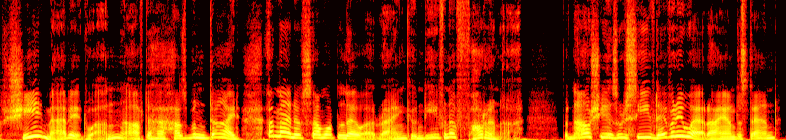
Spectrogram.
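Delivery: put-on high, chattering elderly lady; Mrs Williams voice. A narrator's reading. Narrator voicing Mrs Williams, high and talkative. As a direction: pitch her well above the narration.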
